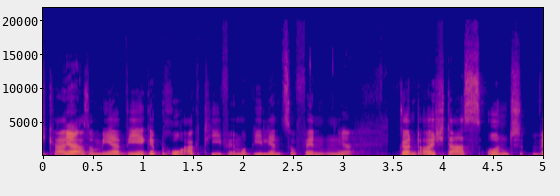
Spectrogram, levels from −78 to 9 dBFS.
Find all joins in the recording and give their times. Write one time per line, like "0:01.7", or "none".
0:03.4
